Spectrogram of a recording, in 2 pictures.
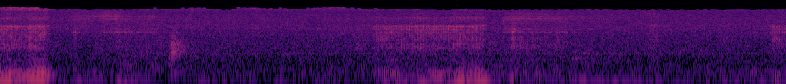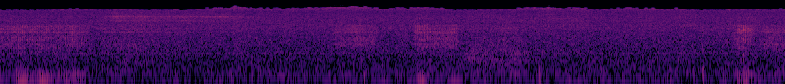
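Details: A black dog snoring indoors: soft, low, rasping breaths in slow irregular cycles, a few louder snorting inhales standing out against quiet room noise.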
